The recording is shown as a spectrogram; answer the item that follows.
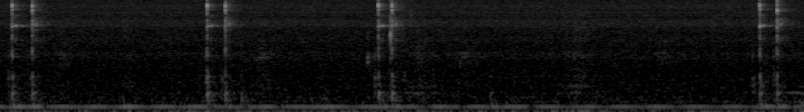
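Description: Four faint clicks of a computer mouse button, each a quick press and release, spaced about a second apart with a longer gap before the last, over a faint low steady hum.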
